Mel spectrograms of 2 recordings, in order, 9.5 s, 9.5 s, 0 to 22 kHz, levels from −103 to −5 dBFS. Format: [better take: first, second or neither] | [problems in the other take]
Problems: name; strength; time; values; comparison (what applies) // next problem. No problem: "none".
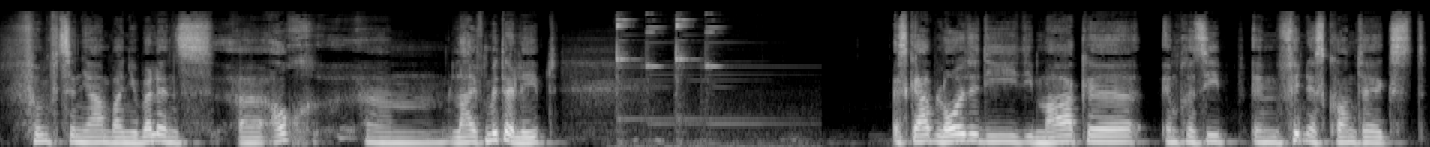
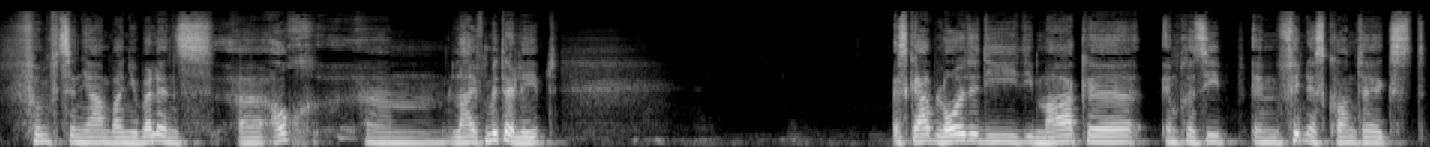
second | doorbell; faint; at 4 s; peak 10 dB below the speech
